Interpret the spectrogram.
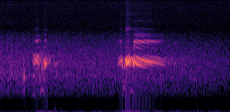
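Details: Red-breasted merganser calling: a rough, croaking burst followed by a longer harsh, slightly descending grating note, mid-pitched and raspy.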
